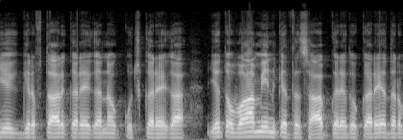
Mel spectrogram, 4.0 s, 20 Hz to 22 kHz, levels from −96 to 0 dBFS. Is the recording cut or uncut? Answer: uncut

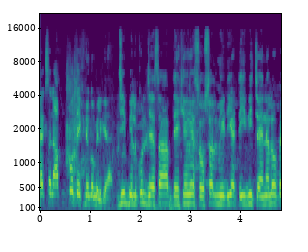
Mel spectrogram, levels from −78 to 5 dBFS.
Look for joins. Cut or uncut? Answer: cut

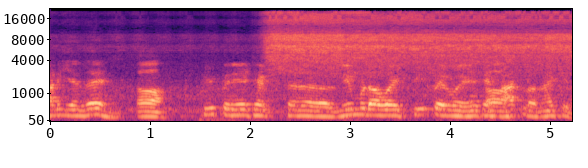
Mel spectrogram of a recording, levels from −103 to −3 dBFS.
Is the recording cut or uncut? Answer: uncut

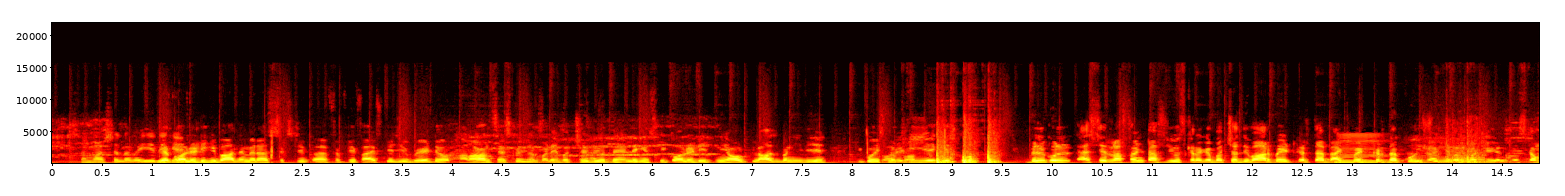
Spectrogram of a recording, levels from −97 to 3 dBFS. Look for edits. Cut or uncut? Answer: cut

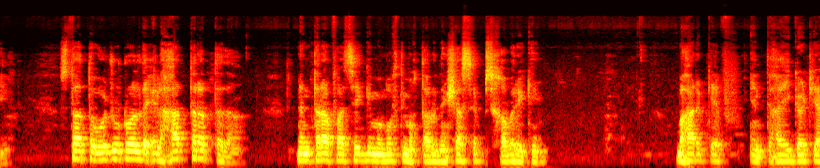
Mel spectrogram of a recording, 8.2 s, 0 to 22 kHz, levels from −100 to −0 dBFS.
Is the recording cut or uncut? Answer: cut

